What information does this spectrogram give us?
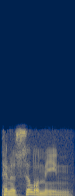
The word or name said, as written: penicillamine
